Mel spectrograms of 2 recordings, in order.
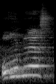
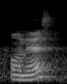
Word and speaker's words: honest: An honest man, H is silent in this honest, H is silent, honest man.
